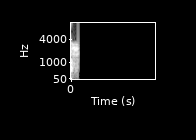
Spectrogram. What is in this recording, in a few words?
Police Tac, p25; Wake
